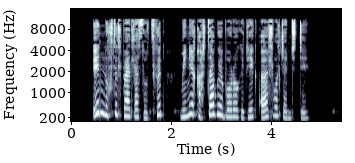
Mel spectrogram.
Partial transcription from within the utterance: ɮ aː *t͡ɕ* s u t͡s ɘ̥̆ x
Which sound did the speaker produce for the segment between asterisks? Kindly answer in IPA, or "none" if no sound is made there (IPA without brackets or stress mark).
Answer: none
